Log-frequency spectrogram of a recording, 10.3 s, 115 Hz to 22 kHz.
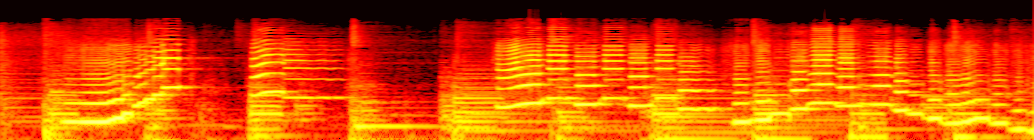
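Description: Instrumental break in a 1950s jazz ballad: a saxophone plays a melodic solo with quick upward runs and held notes, over a walking line of bass notes.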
